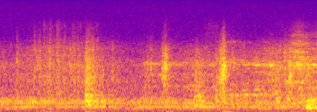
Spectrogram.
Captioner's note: none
